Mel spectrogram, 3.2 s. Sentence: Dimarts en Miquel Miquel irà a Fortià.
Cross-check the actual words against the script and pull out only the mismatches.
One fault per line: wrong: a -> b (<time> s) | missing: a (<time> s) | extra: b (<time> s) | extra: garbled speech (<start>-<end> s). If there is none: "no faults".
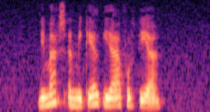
missing: Miquel (1.5 s)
